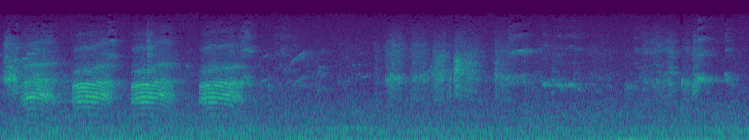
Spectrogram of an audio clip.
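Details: Grey-headed flying foxes, fruit bats hanging upside down in a large, noisy colony on tree branches: four harsh, ringing squawks at the start, then fainter overlapping chatter over a constant rushing background.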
